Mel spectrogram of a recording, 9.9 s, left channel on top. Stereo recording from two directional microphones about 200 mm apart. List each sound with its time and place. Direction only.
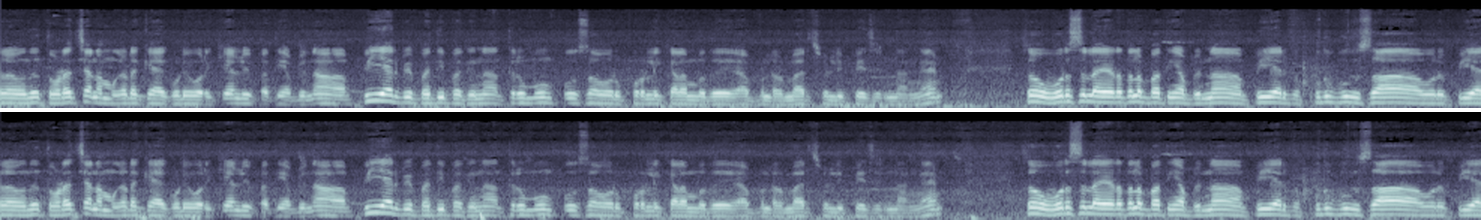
0.0 s speech: 10° left (ahead or behind)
